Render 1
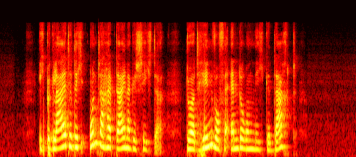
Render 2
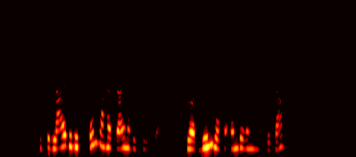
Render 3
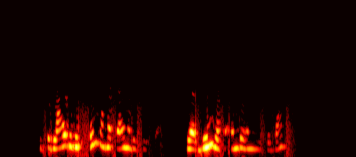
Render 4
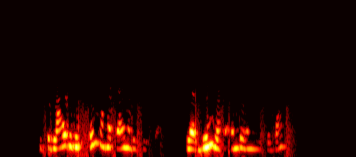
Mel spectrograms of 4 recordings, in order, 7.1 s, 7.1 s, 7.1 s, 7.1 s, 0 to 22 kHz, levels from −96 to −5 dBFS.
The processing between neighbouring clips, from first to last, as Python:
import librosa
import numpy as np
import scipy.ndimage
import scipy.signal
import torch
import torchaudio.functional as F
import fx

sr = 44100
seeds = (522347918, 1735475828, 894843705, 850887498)

y1 = fx.spectral_expand(x, sr, expansion=4.0)
y1 = F.gain(torch.from_numpy(y1), -9.0).numpy()
y2 = scipy.ndimage.gaussian_filter1d(y1, 12.0, mode='constant')
y2 = fx.sustainer(y2, sr, db_per_s=140.0)
y2 = F.gain(torch.from_numpy(y2), 8.5).numpy()
y3 = fx.spec_quant(y2, sr, step_db=15)
y3 = F.gain(torch.from_numpy(y3), 2.5).numpy()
